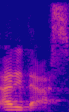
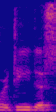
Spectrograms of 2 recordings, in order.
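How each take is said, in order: First: The name is said the British way. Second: The name is said the American way.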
